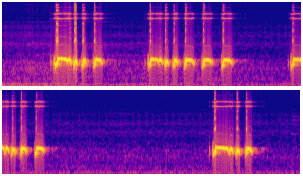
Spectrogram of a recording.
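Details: Lively local zebra dove singing to provoke replies from other doves; four phrases of rolling coos, one long run of about six quick notes, others shorter, loud and clear over faint rumble.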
